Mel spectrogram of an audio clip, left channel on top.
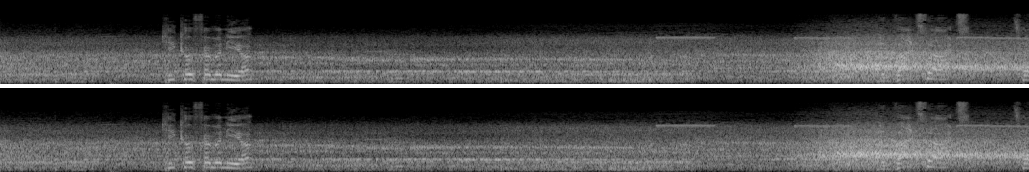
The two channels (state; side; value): normal; both; correlation 0.91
